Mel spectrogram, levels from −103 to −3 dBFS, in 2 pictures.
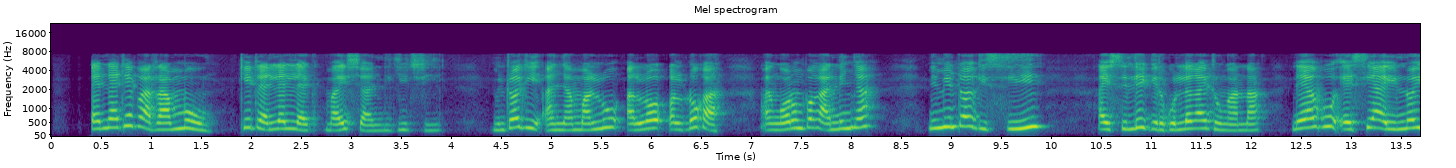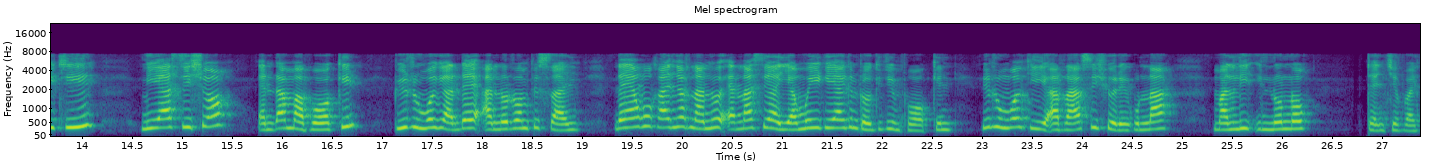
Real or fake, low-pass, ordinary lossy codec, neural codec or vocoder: fake; 7.2 kHz; none; codec, 16 kHz, 4 kbps, FunCodec, trained on Chinese and English, 50 frames a second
